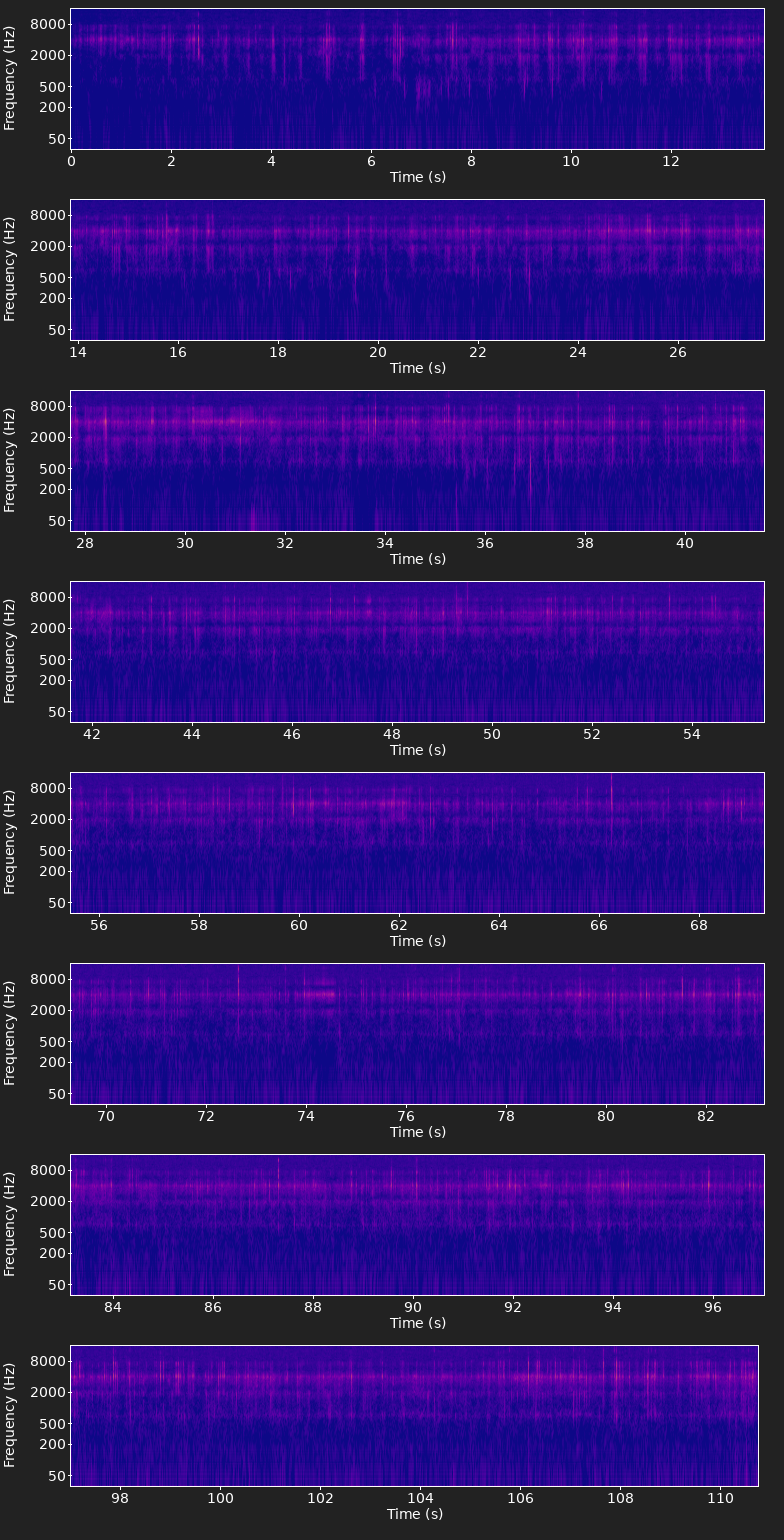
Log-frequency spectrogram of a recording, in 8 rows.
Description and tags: Ants. Hormigas
This is the sound of ants in a dead tree.
ZOOM H2
Contact mic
